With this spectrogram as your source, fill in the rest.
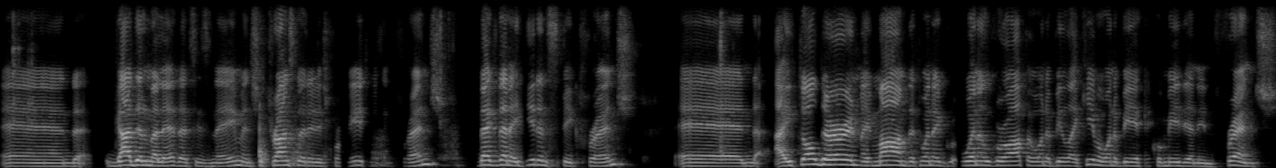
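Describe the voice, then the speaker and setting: A woman with an Israeli accent at a moderate pace. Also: medium pitch for a woman, ordinary pitch variation. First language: Hebrew. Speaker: comedian. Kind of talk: interview.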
